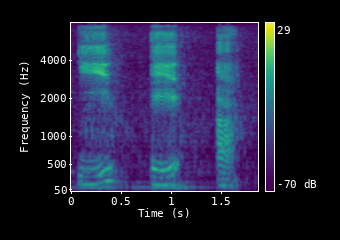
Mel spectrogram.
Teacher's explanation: La altura de la lengua sube ahí, la E se mantiene así plana y en la A baja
